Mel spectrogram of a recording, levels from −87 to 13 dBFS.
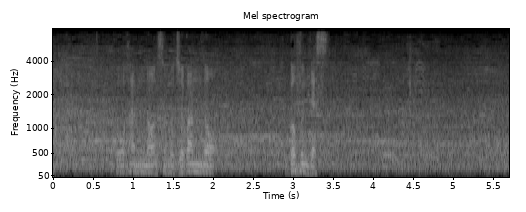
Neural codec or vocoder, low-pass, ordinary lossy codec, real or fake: vocoder, 24 kHz, 100 mel bands, Vocos; 7.2 kHz; none; fake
